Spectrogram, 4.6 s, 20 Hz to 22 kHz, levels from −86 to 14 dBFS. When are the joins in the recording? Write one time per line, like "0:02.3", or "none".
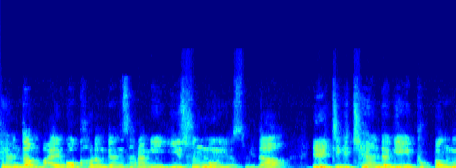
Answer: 0:03.0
